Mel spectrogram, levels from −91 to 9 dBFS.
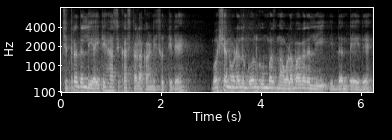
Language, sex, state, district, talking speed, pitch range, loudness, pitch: Kannada, male, Karnataka, Shimoga, 145 wpm, 100-125 Hz, -20 LUFS, 115 Hz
